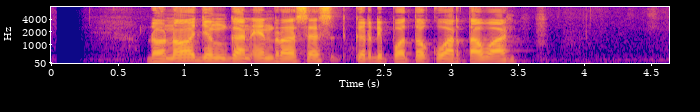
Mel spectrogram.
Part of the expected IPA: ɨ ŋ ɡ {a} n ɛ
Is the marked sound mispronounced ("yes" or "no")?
no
